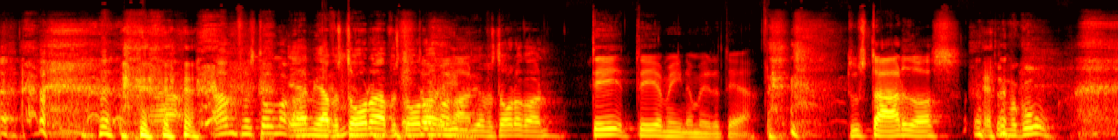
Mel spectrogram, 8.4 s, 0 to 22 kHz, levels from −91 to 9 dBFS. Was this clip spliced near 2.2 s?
no; 2 cuts; at 4.7 s, 7.3 s

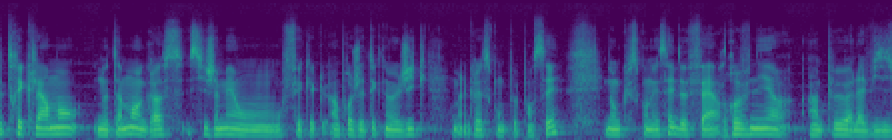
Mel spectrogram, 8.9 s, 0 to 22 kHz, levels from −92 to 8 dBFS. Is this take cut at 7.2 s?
yes; 3 cuts; at 4.5 s, 6.0 s, 7.2 s

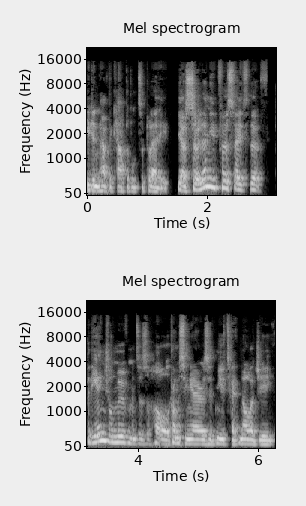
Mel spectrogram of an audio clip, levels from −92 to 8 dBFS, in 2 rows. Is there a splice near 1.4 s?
yes; 3 cuts; at 1.4 s, 3.0 s, 4.5 s

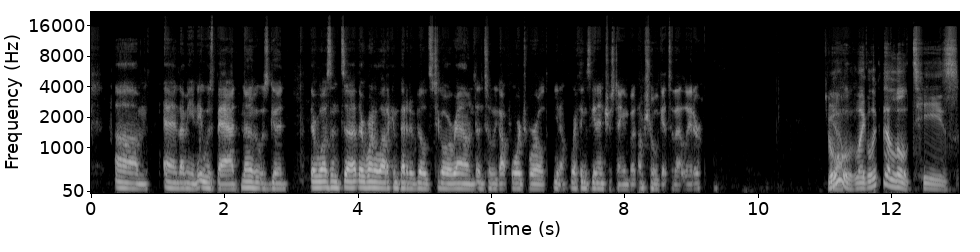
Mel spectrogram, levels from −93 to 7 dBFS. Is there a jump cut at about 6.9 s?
yes; 1 cut; at 6.9 s

